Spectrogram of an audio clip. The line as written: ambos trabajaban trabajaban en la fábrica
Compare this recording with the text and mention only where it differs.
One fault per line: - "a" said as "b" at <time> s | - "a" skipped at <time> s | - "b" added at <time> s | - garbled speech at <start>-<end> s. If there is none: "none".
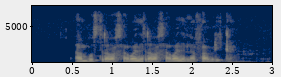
none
